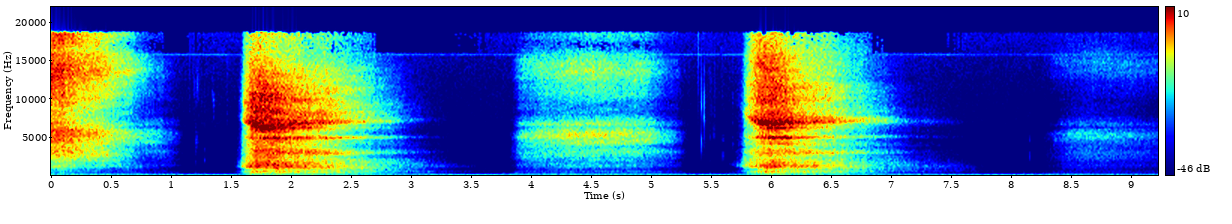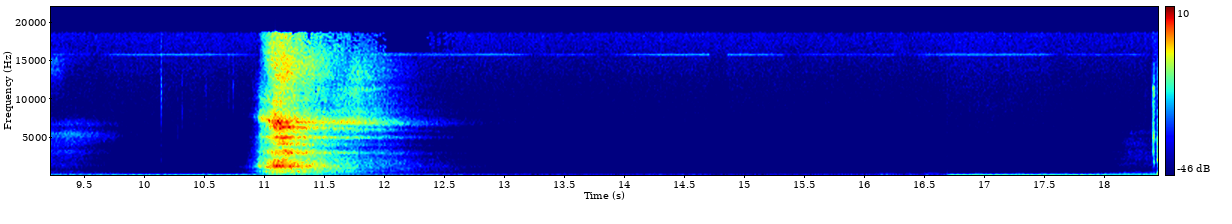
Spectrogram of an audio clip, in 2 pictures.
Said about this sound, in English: And now shaking out the arms and taking a few deep breaths, really letting the tension out with the exhale.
